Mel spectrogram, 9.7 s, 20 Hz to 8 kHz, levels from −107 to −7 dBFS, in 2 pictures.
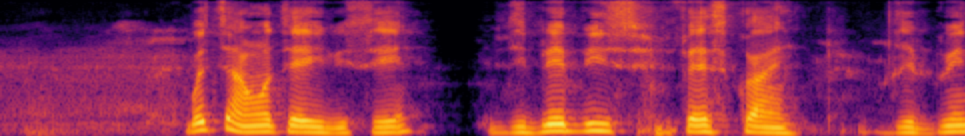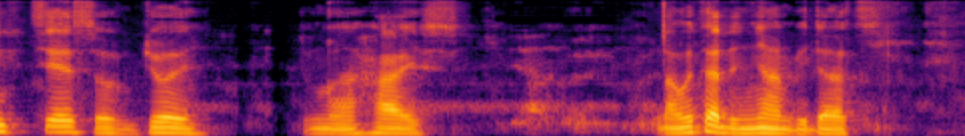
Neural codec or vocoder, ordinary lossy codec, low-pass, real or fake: codec, 16 kHz, 8 kbps, FunCodec, trained on LibriTTS, 25 frames a second; none; none; fake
